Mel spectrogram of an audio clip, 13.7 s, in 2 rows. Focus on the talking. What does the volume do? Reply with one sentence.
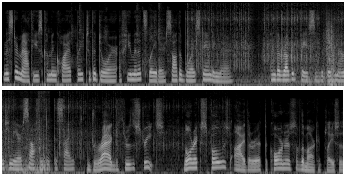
The loudness of the talking stays about the same.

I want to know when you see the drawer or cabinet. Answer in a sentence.
You can hear the drawer or cabinet from 6.3 to 7.8 s.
